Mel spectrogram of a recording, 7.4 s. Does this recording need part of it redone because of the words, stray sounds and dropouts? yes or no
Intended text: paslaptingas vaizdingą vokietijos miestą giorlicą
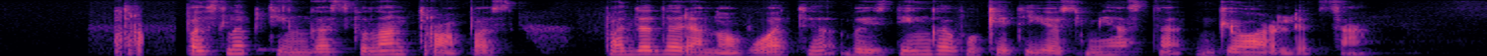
yes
